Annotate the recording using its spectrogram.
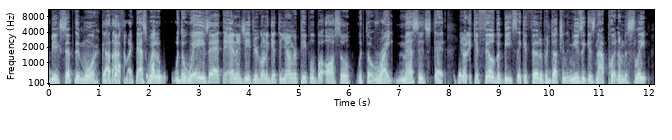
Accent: Nigeria; I'm Nigerian, so you know I was supposed to be a doctor

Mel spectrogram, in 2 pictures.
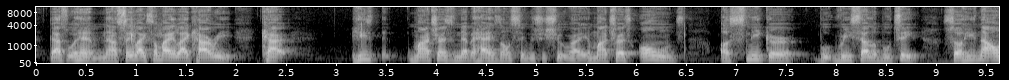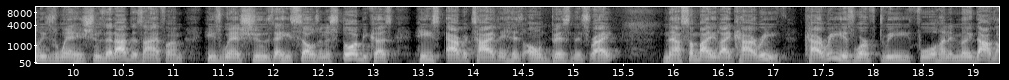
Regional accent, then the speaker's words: New York, United States; I'm from New York.

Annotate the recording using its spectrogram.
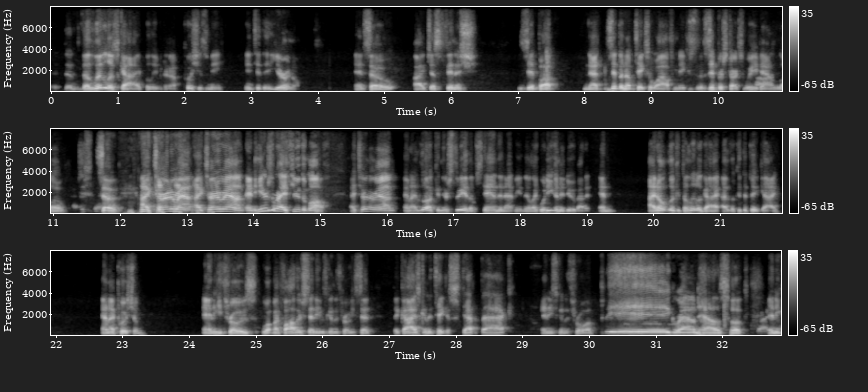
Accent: Brooklyn, New York, United States; So like a different time, like, you know, like I said, growing up in Brooklyn.

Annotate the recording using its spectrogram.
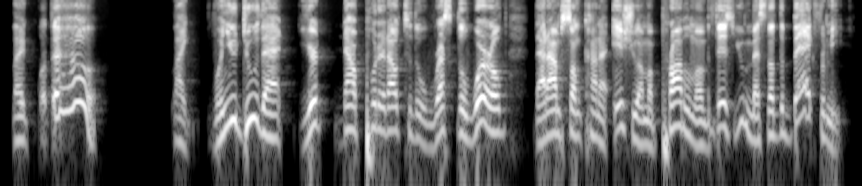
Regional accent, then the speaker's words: Ottawa, Ontario, Canada; I'm from Ottawa

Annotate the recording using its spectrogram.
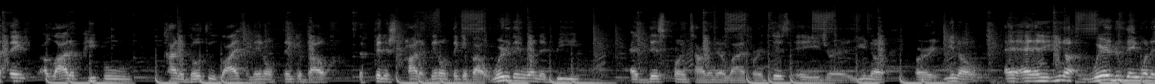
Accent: DMV, DC metropolitan area, United States

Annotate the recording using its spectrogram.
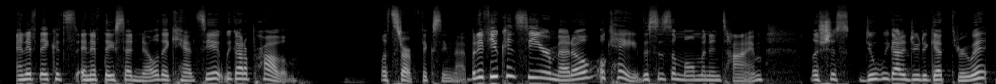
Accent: Canada; moved away as an adult; we're Canadian.

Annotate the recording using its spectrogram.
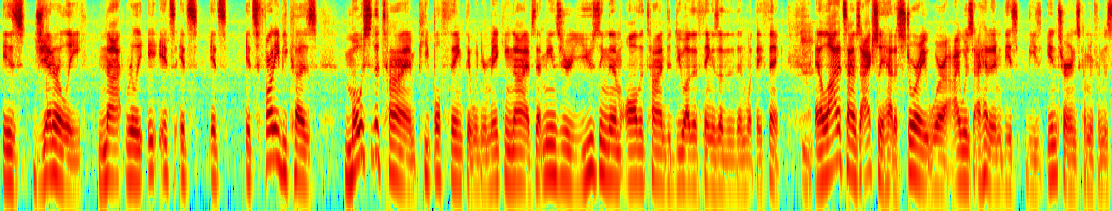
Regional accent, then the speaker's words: New York City, New York, United States; I grew up in New York City.

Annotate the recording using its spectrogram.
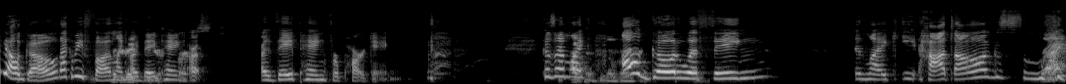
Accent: Valparaiso, Indiana, United States; moved away as an adult; now in Los Angeles, United States; I spent the first 22-ish years of my life in Indiana

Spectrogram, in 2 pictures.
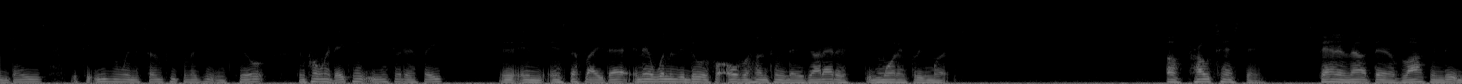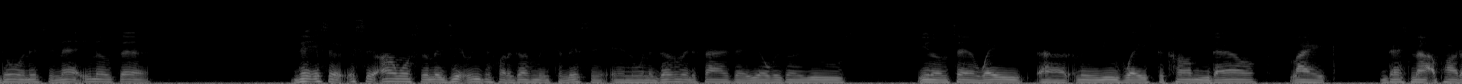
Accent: Atlanta, Georgia, United States; I was born in Atlanta, yo. I was born in Georgia.

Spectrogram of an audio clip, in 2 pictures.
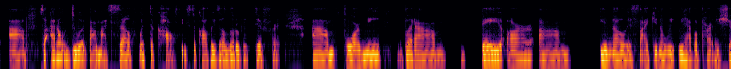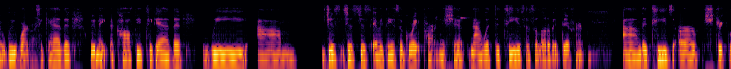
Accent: South Carolina, United States; now in Temple, Georgia, United States; born and raised in South Carolina

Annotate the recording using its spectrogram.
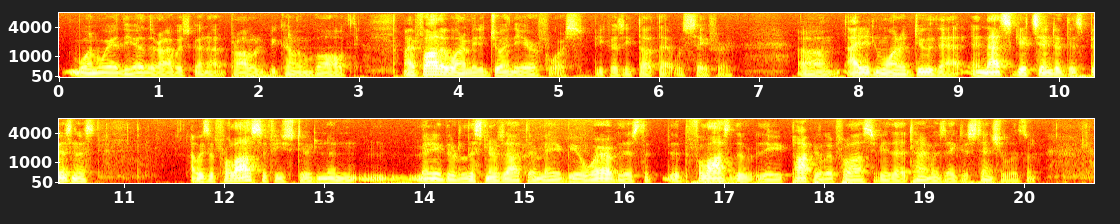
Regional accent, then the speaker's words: Oxnard, California, United States; I grew up in Oxnard, California. I'd gone to grammar school and high school in the same place.

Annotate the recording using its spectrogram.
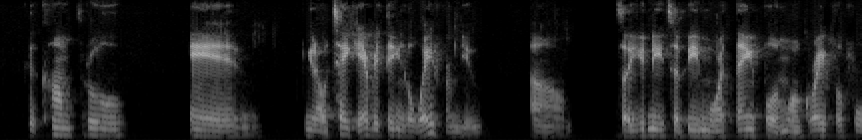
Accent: Louisiana, United States; Growing up in Louisiana

